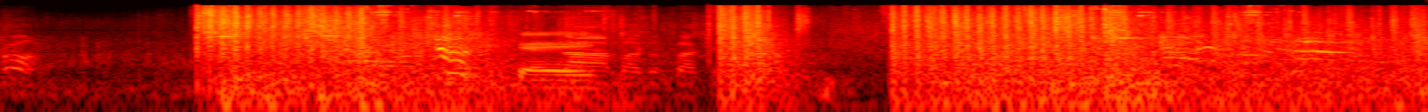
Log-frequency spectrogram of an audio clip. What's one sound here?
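A machine gun fires rapid bursts, loud and close.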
